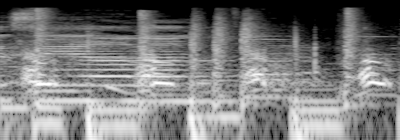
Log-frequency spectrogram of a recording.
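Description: Music with a steady beat, with a dog barking over it.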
